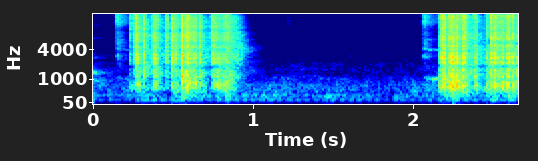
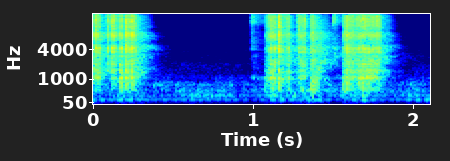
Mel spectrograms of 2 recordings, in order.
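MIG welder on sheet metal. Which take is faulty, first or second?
first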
